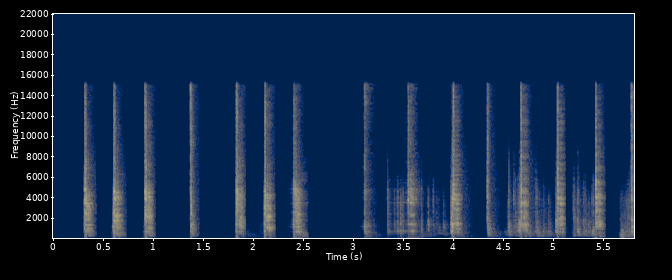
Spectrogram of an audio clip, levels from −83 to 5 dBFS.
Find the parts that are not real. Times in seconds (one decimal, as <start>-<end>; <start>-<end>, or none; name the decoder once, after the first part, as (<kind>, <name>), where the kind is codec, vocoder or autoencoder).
2.3-3.7 (codec, SNAC)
